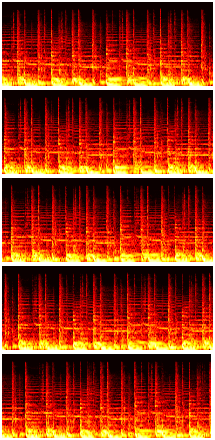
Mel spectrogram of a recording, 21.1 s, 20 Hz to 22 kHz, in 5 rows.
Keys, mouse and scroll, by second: 0.7 click, 4.8-8.8 drag, 11.7 click.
